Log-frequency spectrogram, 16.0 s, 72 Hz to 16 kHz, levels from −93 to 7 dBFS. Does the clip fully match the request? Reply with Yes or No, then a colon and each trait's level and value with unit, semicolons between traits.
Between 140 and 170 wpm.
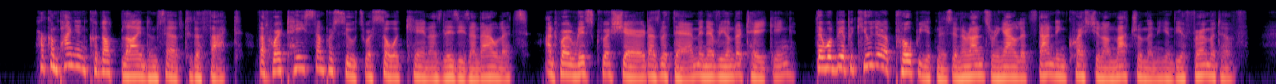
No: average, 185 wpm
